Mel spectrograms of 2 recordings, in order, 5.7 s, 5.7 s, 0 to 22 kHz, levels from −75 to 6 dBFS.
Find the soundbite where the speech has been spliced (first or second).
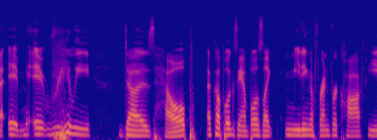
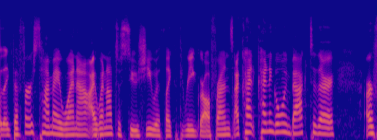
second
